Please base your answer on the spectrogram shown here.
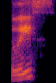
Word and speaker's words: Luis: Luis? Good. Yeah. Luis Ismael. That's the problem is, you're in France, you're going to say Louis.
